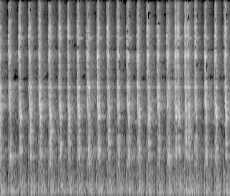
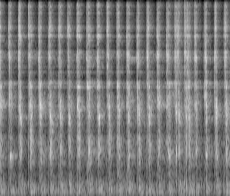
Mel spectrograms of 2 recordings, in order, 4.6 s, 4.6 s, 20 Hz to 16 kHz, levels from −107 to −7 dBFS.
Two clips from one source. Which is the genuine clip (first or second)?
first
